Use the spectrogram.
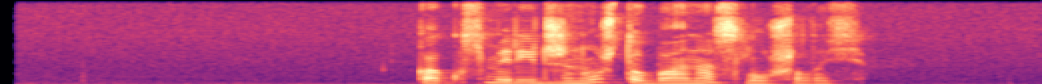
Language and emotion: Russian, neutral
